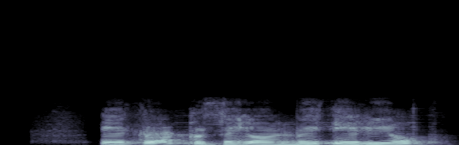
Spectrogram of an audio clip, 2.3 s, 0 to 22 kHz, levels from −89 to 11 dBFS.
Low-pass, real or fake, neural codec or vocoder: 7.2 kHz; fake; codec, 44.1 kHz, 1.7 kbps, Pupu-Codec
